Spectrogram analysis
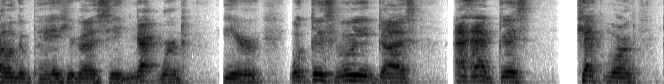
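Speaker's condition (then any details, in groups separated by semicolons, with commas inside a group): Cerebral palsy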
